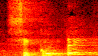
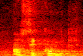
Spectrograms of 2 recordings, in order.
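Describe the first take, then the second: First: Preacher poses the first half of the choice, "¿Se cumple" lifted high; rising question on cumple. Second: Said in the usual way. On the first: Shown as a demonstration. Preacher to congregation: "¿Se cumple" as a raised, rising question.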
